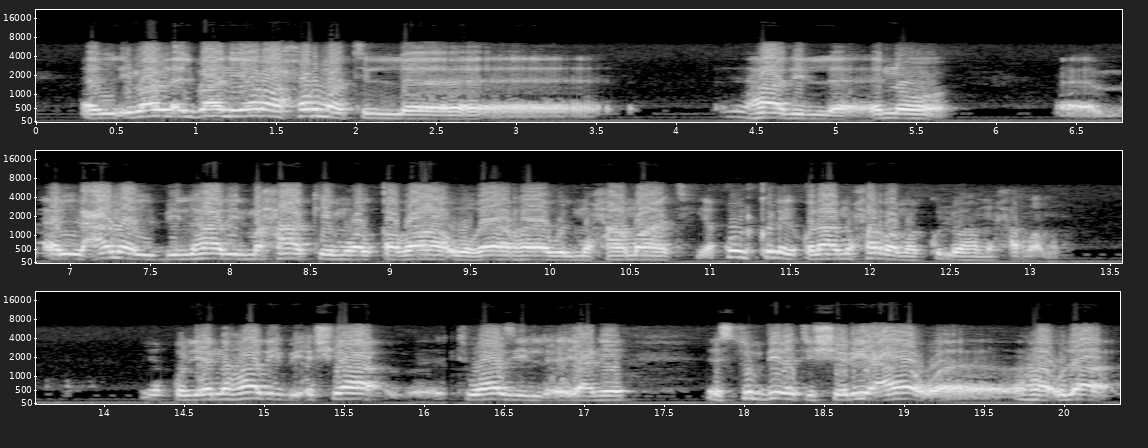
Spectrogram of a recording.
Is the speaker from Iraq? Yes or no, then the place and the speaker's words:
yes; Baghdad, Baghdad Governorate, Iraq; لا أنا من العراق، أنا عراقي بغدادي. نعم تمام، أنا عراقي.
